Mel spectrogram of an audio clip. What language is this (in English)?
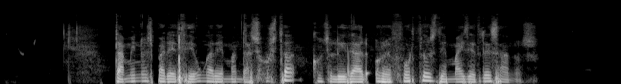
Galician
